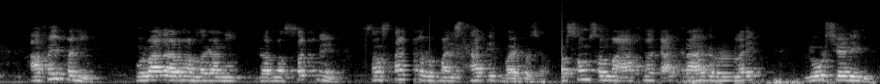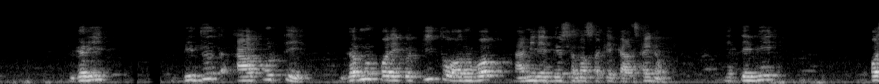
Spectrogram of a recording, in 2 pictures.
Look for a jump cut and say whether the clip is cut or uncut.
cut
